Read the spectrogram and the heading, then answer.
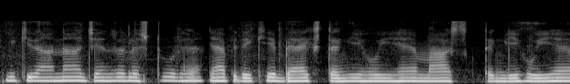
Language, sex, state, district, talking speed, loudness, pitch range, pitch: Hindi, female, Bihar, Jahanabad, 155 wpm, -15 LUFS, 150-170 Hz, 155 Hz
